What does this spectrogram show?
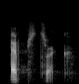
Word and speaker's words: abstract: when you say abstract when you say abstract as a adjective or noun the stress is placed at the first syllabi at the ap so it will say like abstract but when you say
